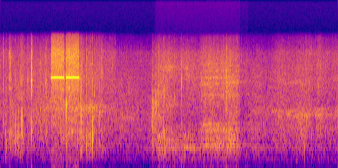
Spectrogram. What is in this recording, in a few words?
outside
